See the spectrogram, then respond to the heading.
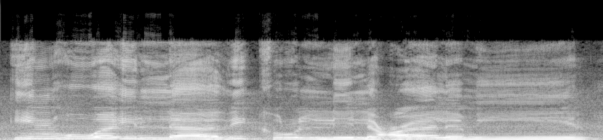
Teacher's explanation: தன்வீனை தொடர்ந்து லெட்டர் லாம் வந்திருக்கு. இதுகாம் பிலா குன்னா இணைக்கணும், ஆனால் குன்னா செய்யக்கூடாது.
